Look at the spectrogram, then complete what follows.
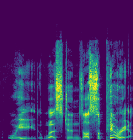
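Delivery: hammed-up accent with swooping pitch; cheesy, exaggerated accent of the superior Westerner; mock superior accent. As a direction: put on a self-important fake accent. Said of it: "that's the wrong accent. It's more like".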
